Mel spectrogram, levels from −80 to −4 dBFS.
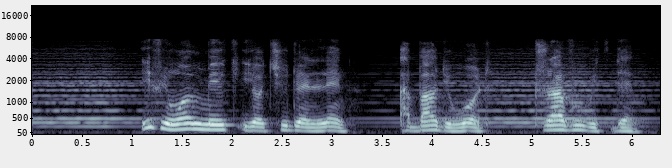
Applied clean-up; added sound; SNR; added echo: none; Bowed string instrument; 15 dB; none.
